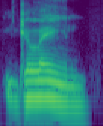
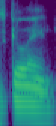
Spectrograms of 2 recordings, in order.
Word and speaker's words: Ghislaine: Ghislaine. – Is that how it's pronounced? – Yeah, she's French. It's Ghislaine.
